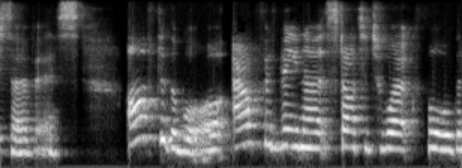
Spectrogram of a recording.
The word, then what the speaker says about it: Wiener: as you can hear he pronounced it the German Way and there's Dr Vena and he was a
